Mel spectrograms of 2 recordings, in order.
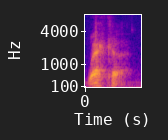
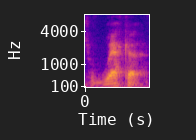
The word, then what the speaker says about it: Weka: It's called Weka. We don't like calling it the Weka system. It's not Weka, it's Weka, pronounced to rhyme with Mecca.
